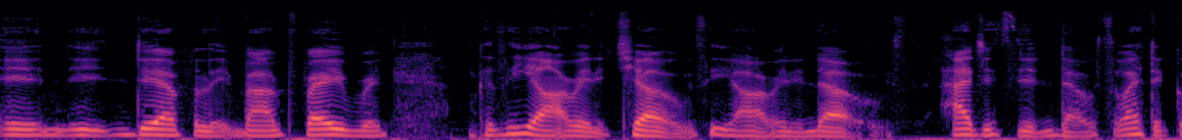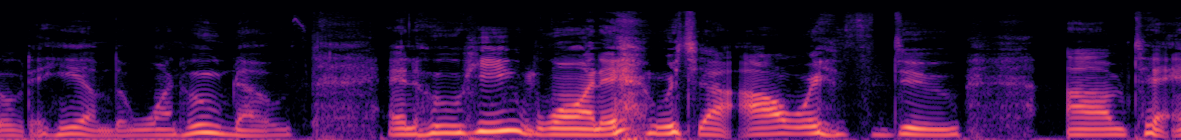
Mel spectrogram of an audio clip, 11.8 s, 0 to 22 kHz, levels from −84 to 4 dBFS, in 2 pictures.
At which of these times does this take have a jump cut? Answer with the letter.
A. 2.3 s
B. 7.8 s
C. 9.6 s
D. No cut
A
